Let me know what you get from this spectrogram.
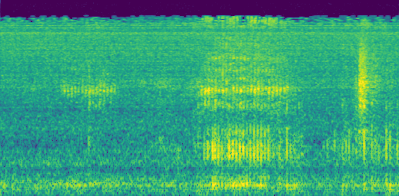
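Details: Purring cat during brushing and grooming; a low, even vibrating purr, with brush strokes that grow louder midway and a brief scratch near the end.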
